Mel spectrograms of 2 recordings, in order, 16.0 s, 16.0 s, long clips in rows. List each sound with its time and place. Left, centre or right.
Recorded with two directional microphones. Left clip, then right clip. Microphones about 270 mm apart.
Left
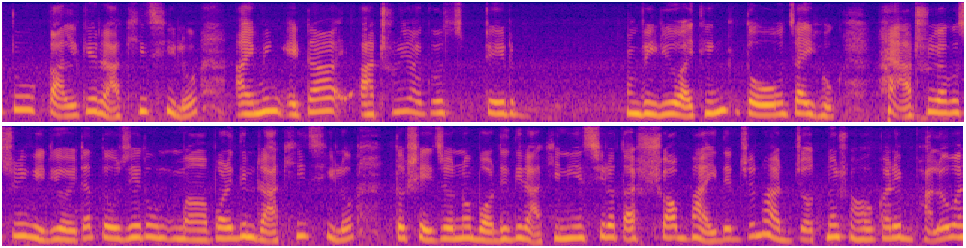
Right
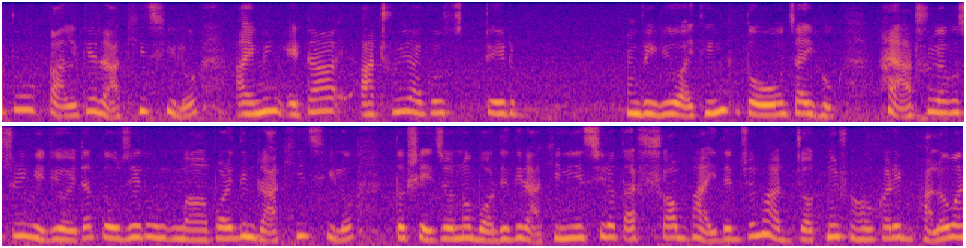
0.1 s speech: centre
